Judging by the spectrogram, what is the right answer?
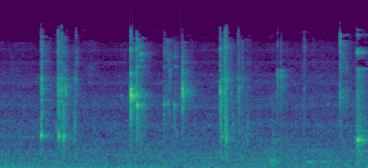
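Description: Sharp, scattered clicks and taps from toy fruit pieces being cut apart, irregular and faint, a few quick snaps spaced through a quiet room.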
